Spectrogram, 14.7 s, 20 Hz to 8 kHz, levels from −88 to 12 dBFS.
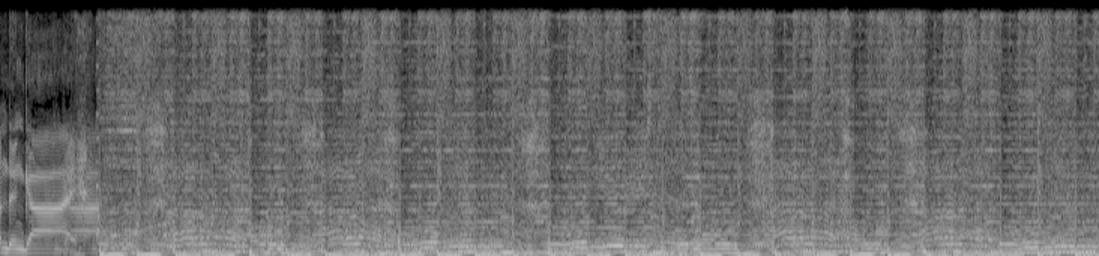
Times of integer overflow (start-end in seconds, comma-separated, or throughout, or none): none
